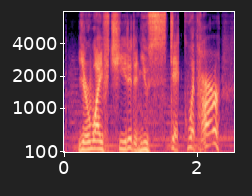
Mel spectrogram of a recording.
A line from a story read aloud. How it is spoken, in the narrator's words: Abdi spat out a frothy spittle at me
